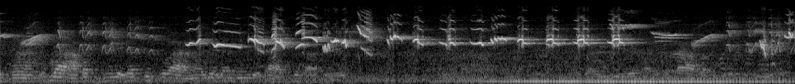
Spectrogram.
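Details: Oriental magpie-robin at a songbird contest, Thursday 8 October 2020. Faint chatter opens, then a burst of bright whistled notes and a steady series of evenly spaced sharp chips. A low hum runs beneath.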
